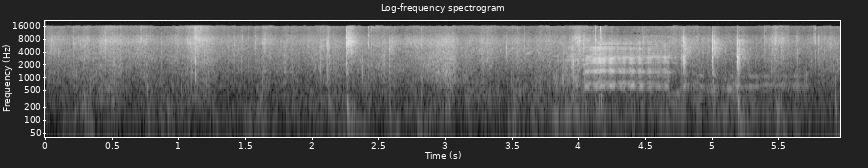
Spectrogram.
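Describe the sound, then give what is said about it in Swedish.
A sheep bleating on a mountain pasture where families keep sheep in summer: one clear, wavering bleat rises midway through a faint, hissy outdoor background, with a few soft clicks around it. “det är ju får här. Alltså det finns folk som är här på somrarna fortfarande. Vi har 2 familjer som har fårskötsel här, fårbönder.”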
